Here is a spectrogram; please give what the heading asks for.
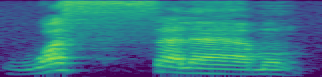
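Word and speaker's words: وَالسَّلَامُ: alif also becomes silent you say wassalamu notwa now the alif is silent because it's not at the beginning there is a letter before it the lamb is silent because we have the sun letter after it which is karen shadda and the shadow has an embedded sukun within it so they're both silent for different reasons because we have one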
